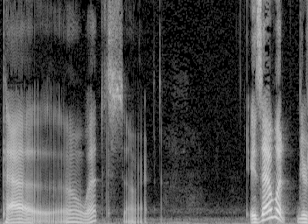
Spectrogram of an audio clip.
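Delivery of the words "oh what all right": ordinary talk, nothing marked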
